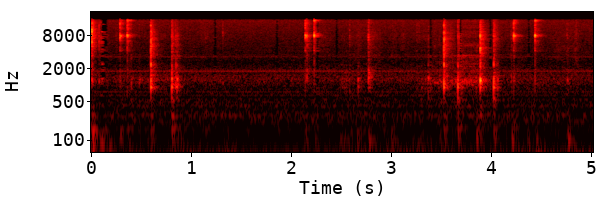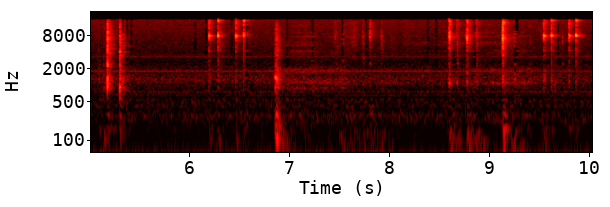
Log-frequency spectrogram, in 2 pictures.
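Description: Irregular keystrokes and clicks on a computer keyboard as commands are entered, with one louder knock about seven seconds in.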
